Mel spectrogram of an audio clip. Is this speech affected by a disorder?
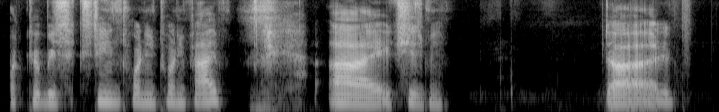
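Yes: cerebral palsy.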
